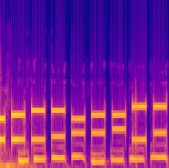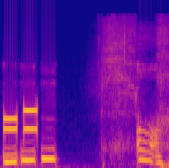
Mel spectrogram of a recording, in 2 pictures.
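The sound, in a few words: telephone dialing tones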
